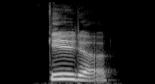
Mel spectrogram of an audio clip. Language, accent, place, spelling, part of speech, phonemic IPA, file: German, Germany, Berlin, Gilde, noun, /ˈɡɪldə/, De-Gilde.ogg
- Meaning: 1. guild, especially of merchants 2. Used in the names of certain clubs, e.g. marksmen clubs or carnival clubs 3. any group of, usually prestigious, people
